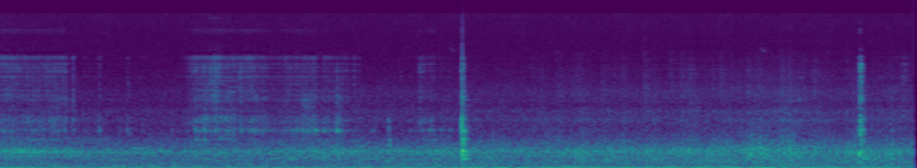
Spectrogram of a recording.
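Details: Steady low engine rumble with a constant drone, vehicle-like noise and a few sharp clanks, with no animal voice heard.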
